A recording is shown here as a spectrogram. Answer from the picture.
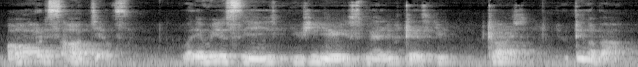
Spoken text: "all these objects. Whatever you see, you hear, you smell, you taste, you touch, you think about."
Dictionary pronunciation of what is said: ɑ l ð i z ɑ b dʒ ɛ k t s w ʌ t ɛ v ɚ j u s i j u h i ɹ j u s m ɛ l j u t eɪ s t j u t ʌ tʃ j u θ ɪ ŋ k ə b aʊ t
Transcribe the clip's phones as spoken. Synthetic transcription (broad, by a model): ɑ l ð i s ɑ b dʒ ɛ k t s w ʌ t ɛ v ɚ j u s i j u h i ɹ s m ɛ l j u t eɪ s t j u t ʌ tʃ j u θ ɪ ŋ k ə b aʊ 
